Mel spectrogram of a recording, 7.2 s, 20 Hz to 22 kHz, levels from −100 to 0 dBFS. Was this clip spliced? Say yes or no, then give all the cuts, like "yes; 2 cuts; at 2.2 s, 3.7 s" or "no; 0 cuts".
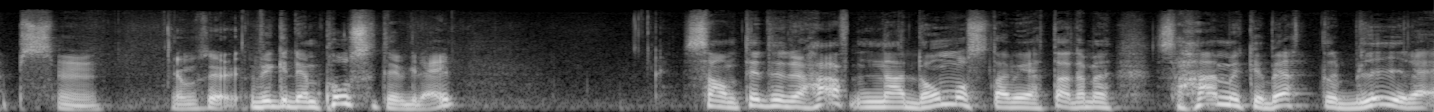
yes; 1 cut; at 4.2 s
